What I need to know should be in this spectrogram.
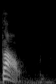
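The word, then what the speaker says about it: tao (到): Estos tres tao que hemos comentado, que se pronuncian en cuarto tono, ¿vale? Como enfadados, ¿vale? – Todos igual. Todos, tao.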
